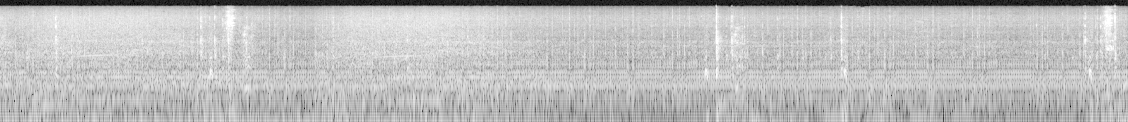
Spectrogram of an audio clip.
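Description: A chainsaw engine drones steadily.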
